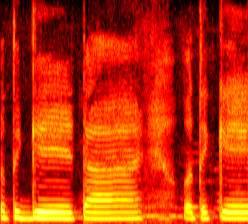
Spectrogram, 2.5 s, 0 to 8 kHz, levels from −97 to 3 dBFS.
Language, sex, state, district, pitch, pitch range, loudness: Chhattisgarhi, female, Chhattisgarh, Raigarh, 225 Hz, 220-235 Hz, -15 LUFS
